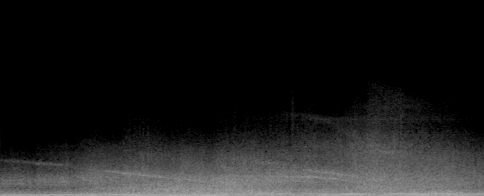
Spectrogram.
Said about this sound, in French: je me suis réveillée un peu avant que vous m'appeliez parce que j'entendais passer des avions très bas. D'habitude, il n'y a pas d'avions ici, enfin, on ne les entend pas, quoi. Et là, ça faisait comme des avions à réaction qui passaient très bas.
